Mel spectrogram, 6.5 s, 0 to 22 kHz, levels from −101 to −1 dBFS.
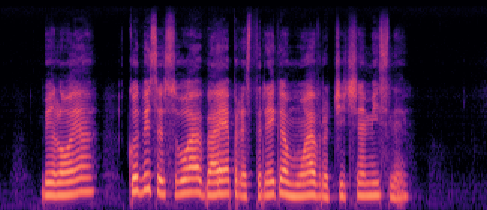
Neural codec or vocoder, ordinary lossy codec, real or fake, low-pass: vocoder, 44.1 kHz, 128 mel bands, Pupu-Vocoder; none; fake; 19.8 kHz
